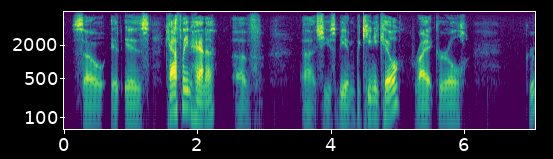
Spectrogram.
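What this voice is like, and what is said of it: Slightly congested, stuffy voice. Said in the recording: “I have a bit of a cold, so I'm going to be like horking up stuff probably.”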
